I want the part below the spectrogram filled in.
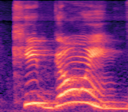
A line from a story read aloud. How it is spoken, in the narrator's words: yelled Fat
